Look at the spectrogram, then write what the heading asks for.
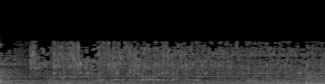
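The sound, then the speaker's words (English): Water gushes steadily from a truck's pump hose into a community's containers, a week's ration of water, as a continuous rushing, splashing flow that stays loud throughout with a low mechanical rumble beneath. “Wait for the truck that will fill those containers with their week's ration of life-sustaining water.”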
